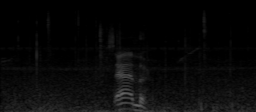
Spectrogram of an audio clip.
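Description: A fire crackles.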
